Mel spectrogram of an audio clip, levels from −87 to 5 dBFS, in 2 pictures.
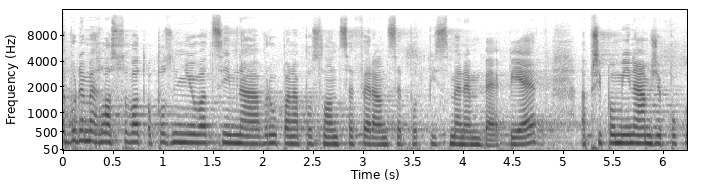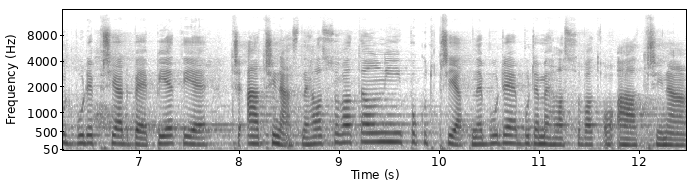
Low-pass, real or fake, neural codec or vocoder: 14.4 kHz; real; none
